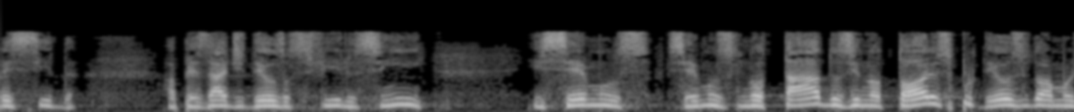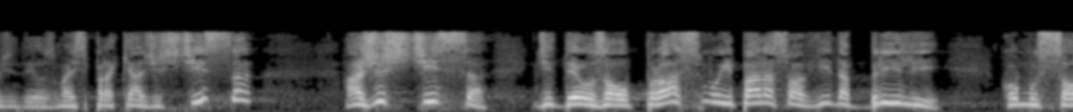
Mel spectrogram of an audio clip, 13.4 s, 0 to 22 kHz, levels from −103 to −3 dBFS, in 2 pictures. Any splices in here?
yes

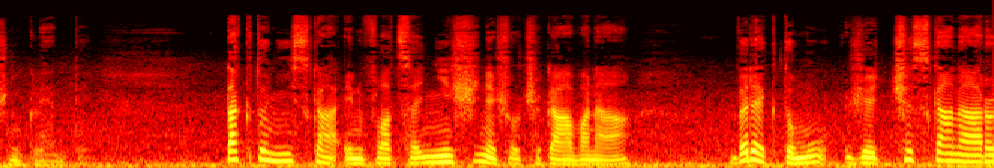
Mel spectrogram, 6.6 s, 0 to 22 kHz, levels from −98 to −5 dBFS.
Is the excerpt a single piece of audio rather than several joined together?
yes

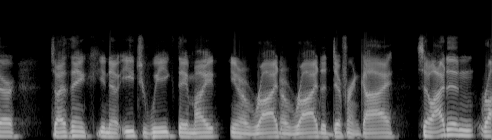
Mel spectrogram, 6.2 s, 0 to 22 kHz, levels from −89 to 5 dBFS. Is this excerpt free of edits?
no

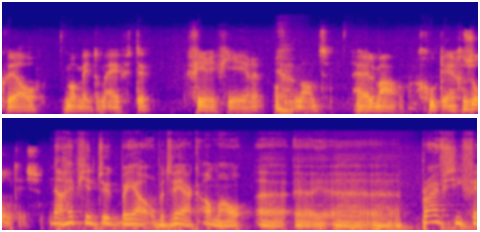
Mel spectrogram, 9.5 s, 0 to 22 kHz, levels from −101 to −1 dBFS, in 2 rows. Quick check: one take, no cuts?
yes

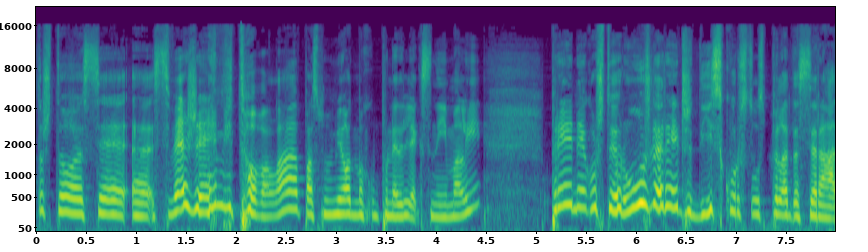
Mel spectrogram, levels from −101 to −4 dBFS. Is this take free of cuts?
yes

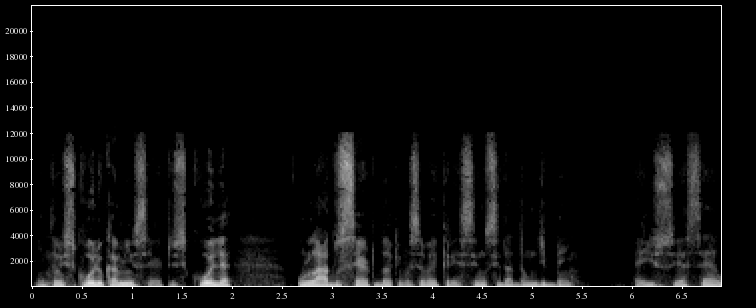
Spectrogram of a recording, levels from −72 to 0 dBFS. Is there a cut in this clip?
yes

